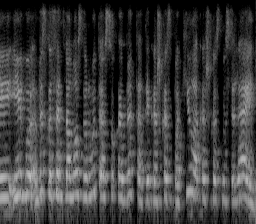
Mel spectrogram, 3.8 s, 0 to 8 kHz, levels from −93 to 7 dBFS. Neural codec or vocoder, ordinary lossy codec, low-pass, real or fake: vocoder, 44.1 kHz, 128 mel bands every 512 samples, BigVGAN v2; Opus, 32 kbps; 7.2 kHz; fake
